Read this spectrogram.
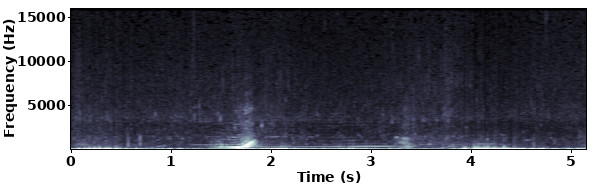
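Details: Humpback whale song off Zamami, recorded during 2018 whale watching: a short swooping upward moan followed by a long level tonal hum, over low rumbling water and boat noise.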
